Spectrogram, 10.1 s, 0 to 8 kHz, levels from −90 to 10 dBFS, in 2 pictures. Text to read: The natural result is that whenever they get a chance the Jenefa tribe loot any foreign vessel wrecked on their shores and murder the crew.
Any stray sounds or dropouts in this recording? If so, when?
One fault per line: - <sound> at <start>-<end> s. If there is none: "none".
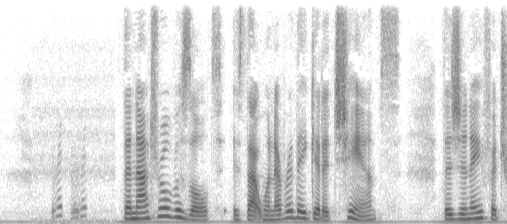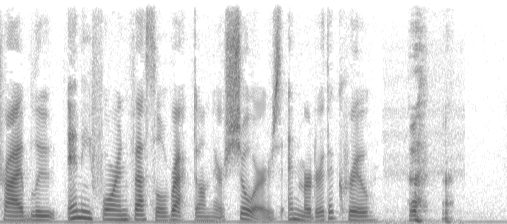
- laugh at 0.5-0.9 s
- laugh at 9.1-9.6 s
